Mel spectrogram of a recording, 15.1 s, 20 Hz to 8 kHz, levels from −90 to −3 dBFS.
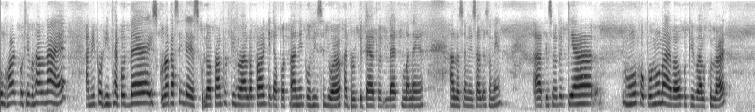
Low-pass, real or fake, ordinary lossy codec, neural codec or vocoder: none; fake; none; codec, 16 kHz, 1 kbps, X-Codec, HuBERT features, trained on general audio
